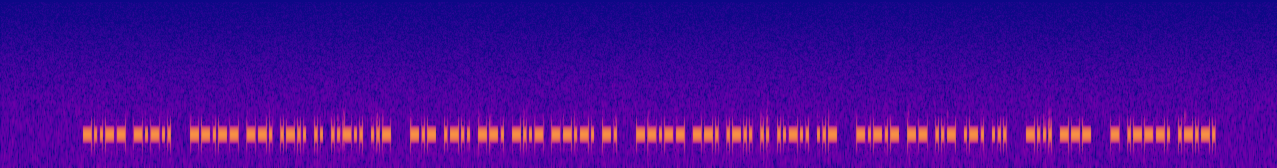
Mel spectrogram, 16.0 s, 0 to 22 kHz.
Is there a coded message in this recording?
Yes: Morse code (Japanese Wabun code) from 1.0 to 15.2 s, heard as a keyed tone, machine-sent, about 34 wpm, 800 Hz. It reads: ユキ アリガトウ ワカリマシタ アリガトウ サヨウナラ ハレ ムセン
